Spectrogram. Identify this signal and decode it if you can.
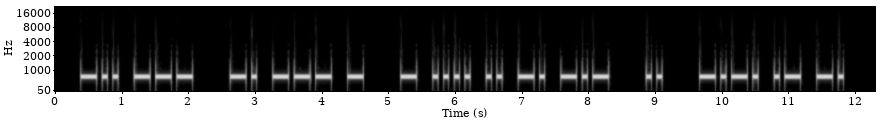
Morse code, heard as a keyed tone, about 15 wpm, 700 Hz. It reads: DO NOT THINK I CAN
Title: Sets of 5 Words Encore2 15wpm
